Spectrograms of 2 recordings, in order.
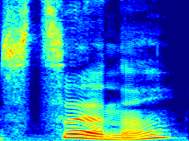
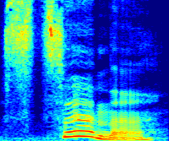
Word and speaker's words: сцена: So if we think about the phrase best seen, it's actually a lot easier to say than сцена, and here's why.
